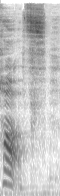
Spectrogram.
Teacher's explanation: Em algumas outras partes da Inglaterra, você pode ouvir como half, um inglês um pouco mais fechado, um A um pouco mais fechado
